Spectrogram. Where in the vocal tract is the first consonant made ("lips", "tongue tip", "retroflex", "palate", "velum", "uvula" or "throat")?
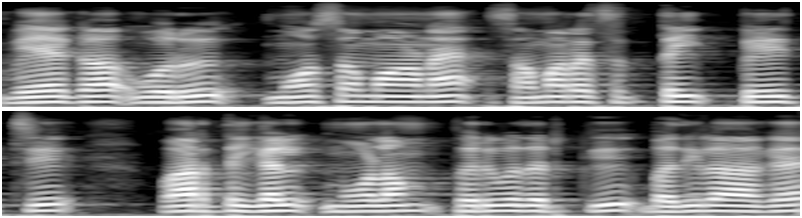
lips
